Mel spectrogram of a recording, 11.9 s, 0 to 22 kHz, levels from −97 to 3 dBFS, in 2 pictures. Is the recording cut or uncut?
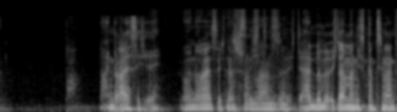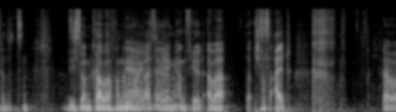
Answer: cut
